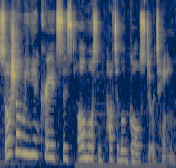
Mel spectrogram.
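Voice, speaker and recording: Here a woman is speaking. She talks with a Filipino accent. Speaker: vlogger. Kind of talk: scripted vlog monologue. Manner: casual, conversational.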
